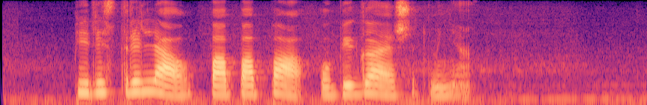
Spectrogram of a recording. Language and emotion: Russian, neutral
